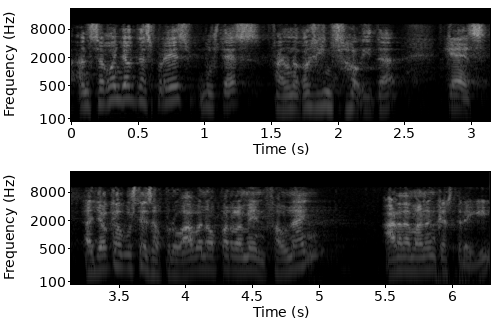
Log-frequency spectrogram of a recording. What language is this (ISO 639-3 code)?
cat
